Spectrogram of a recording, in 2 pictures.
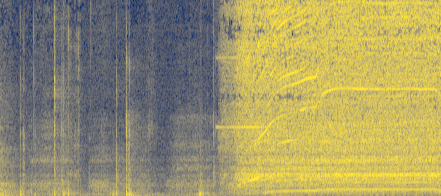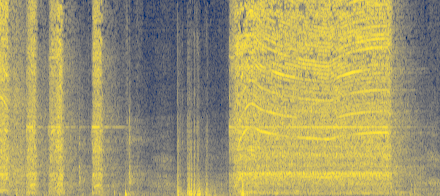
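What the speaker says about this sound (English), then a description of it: "We're going to take our drill and we're going to go ahead and get this screwed in." A power drill driving screws whines in two long bursts, its pitch rising as it spins up, with short clicks and handling noises in between.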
